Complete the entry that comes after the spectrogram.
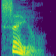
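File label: "sail", British English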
